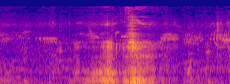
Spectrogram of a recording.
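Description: A single short animal call, about half a second long, a little past the middle.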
